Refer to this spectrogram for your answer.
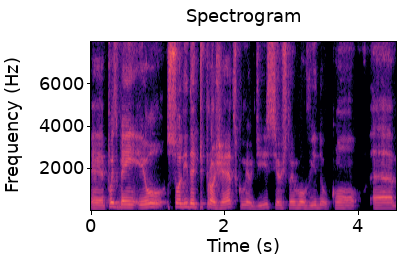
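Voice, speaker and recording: Against a quiet background, a man with a Bahian accent speaks in a dark, mellow tone at a moderate pace with fairly even intonation. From Brazil, Salvador, Bahia. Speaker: project leader and learning designer. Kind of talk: talk. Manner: lecturing, didactic.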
